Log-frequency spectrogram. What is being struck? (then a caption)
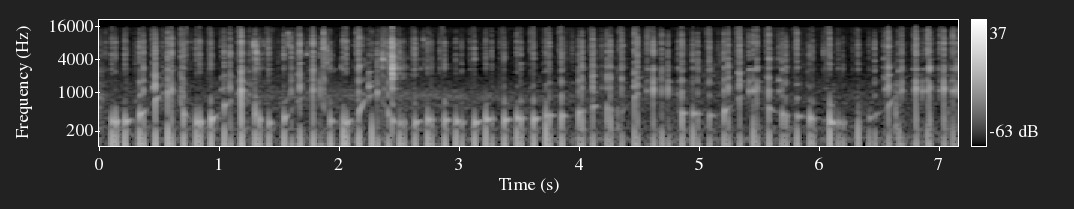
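Glass jar with water. A medium clear glass jar with a black lid, partly filled with water, is held sideways and tapped quickly with fingertips and nails. About fifty short, dull knocks come in an uneven, rapid patter, with a low, hollow tone that shifts slightly in pitch as the water moves.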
